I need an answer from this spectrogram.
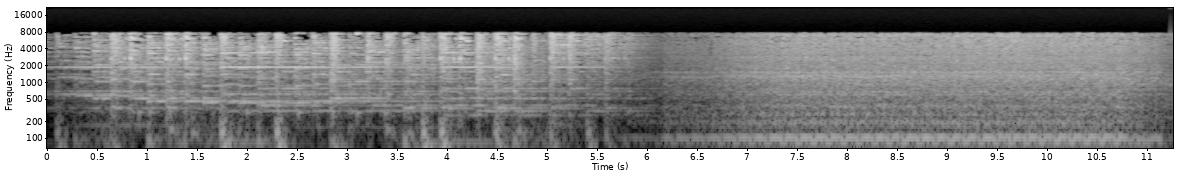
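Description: A car pulls up and its engine idles: a few seconds of dense rattling clatter, then a loud, steady low drone that holds to the end. No one speaks.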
